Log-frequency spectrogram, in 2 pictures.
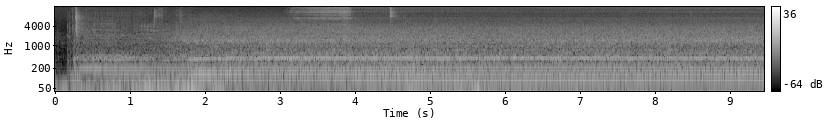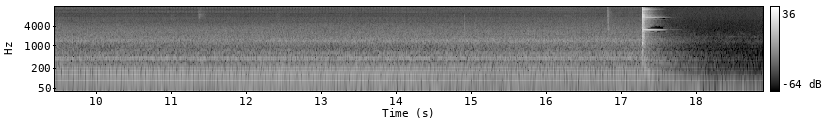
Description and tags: microwave.oven
sound of a microwave oven and final ring. RodeNT4>Felmicbooster>iRiver-H120(Rockbox)/ sonido de un microndas, con el ring del final
household, kitchen, oven, ring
